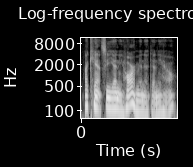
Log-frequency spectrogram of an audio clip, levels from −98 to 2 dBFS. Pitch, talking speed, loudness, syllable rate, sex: 105 Hz, 250 wpm, -16 LUFS, 6.3 syllables/s, male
